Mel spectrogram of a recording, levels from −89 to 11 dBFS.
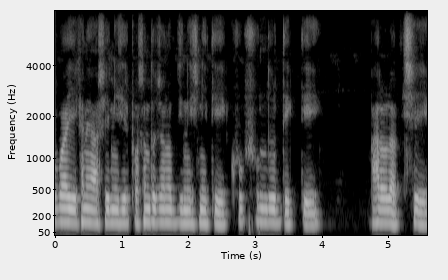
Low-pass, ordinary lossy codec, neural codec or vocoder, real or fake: none; none; none; real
